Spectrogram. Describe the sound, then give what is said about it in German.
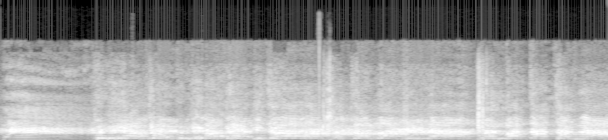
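Thousands of people in a New Zealand sports stadium perform a Māori haka war dance in a record attempt. A loud massed chant of shouting voices is punctuated by a few sharp, accented shouts. “Die Ureinwohner Neuseelands, die Maori, haben einen Kriegstanz, der heißt Haka. Dabei reißen sie die Augen weit auf, strecken die Zunge weit heraus und machen solche Geräusche.”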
